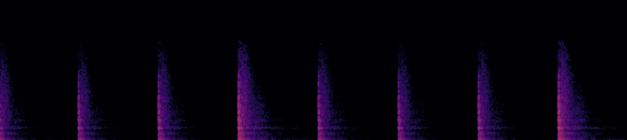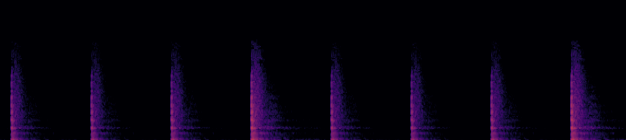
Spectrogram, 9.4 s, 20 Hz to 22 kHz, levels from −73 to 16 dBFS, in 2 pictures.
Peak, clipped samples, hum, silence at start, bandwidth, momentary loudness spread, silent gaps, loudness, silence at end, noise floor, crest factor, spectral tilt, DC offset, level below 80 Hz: -8 dBFS; under 0.1%; none; 0 s; 16 kHz; 12 LU; none; -38 LUFS; 0.15 s; -61 dBFS; 32 dB; -1.5 dB/octave; under 0.1%; -72 dBFS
